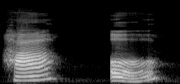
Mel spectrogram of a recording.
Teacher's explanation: When the dot is over it, it will say o. So ayin is silent, so we're just going to say o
